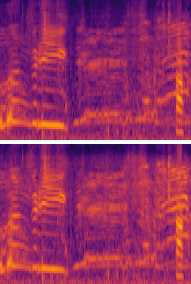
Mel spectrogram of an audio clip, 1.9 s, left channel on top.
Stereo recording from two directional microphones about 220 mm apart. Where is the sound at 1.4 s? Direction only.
45° left (ahead or behind).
